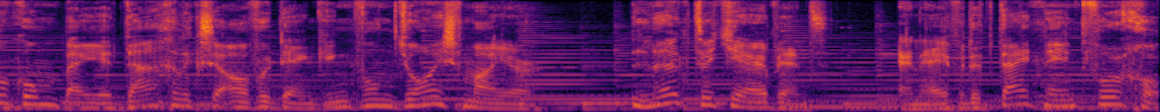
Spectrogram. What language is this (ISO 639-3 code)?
nld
